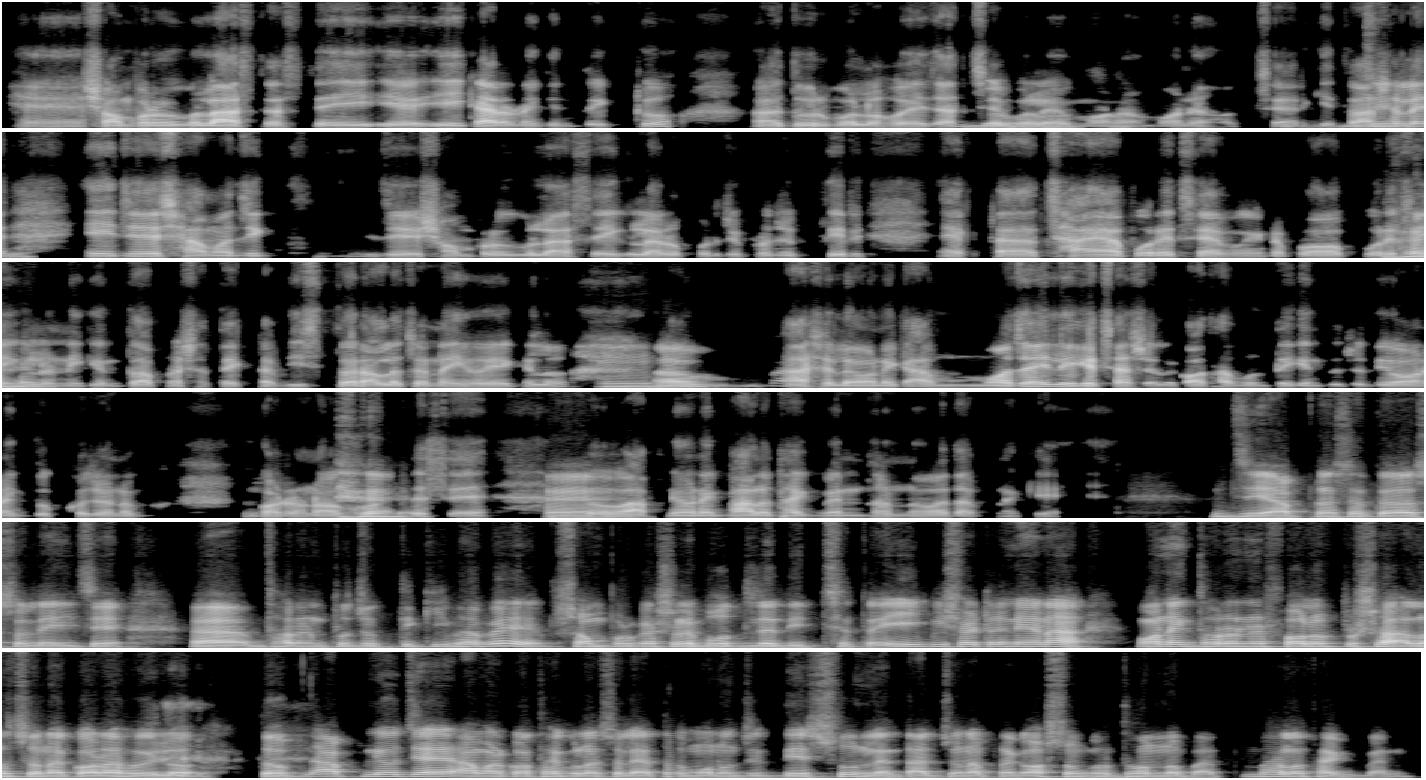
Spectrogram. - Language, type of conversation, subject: Bengali, podcast, প্রযুক্তি কীভাবে আমাদের সামাজিক জীবনে সম্পর্ককে বদলে দিচ্ছে বলে আপনি মনে করেন?
- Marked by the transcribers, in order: other background noise; chuckle; chuckle; horn; tapping; chuckle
